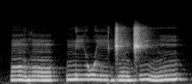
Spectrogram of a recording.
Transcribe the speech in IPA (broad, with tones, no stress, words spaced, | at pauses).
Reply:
ũ˧ɡũ˧ | niː˦wiː˧d͡ʒĩ˧ d͡ʒi˦˨ŋĩ˦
